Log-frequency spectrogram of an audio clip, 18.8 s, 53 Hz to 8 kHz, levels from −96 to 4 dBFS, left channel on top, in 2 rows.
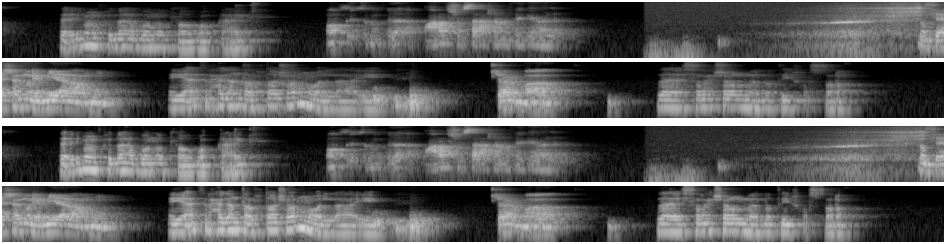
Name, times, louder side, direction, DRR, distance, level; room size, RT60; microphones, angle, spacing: voice 1, 0.6-2.5 9.2-9.3 11.1-13.2 16.0-17.8, right 5 dB, 75° right, 10 dB, 0.4 m, -27 dB
voice 2, 3.2-5.6 9.2-10.6 13.1-13.7 14.3-14.9, left 1 dB, 15° left, -2 dB, 0.5 m, -27 dB
Breathing, 6.4-6.9 7.4-9.6, left 4 dB, 70° left, 0.6 m, -31 dB
3.4 x 3.0 x 4.2 m, 0.69 s
head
